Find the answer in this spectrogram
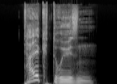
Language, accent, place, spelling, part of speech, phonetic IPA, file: German, Germany, Berlin, Talgdrüsen, noun, [ˈtalkˌdʁyːzn̩], De-Talgdrüsen.ogg
- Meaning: plural of Talgdrüse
